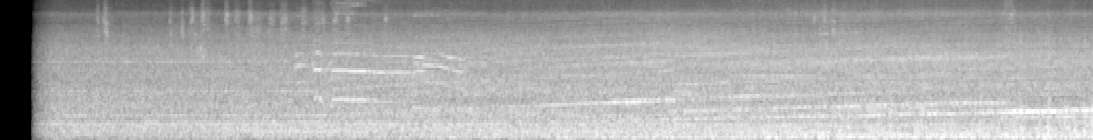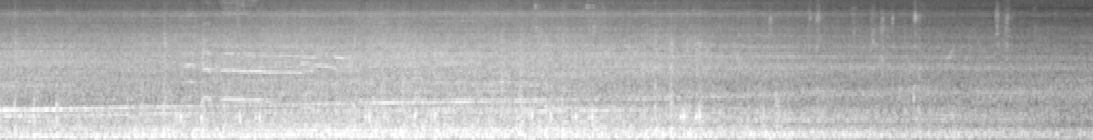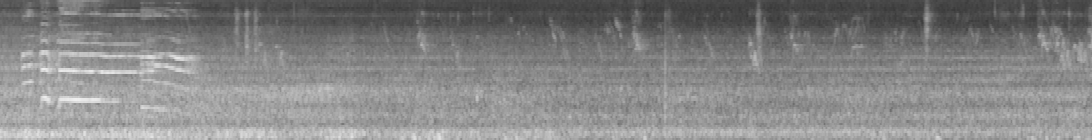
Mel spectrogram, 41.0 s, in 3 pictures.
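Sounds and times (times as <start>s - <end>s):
train wheels clattering on rails: 11.2s - 26.4s.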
